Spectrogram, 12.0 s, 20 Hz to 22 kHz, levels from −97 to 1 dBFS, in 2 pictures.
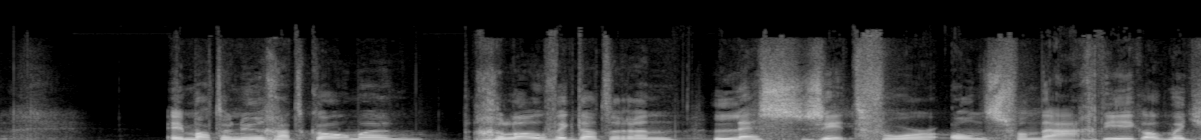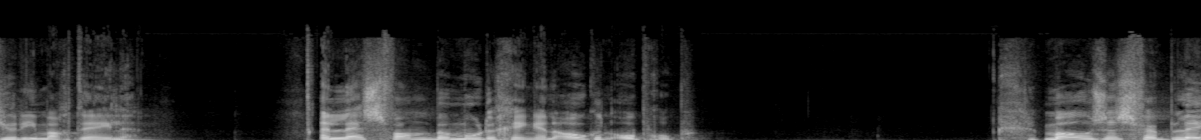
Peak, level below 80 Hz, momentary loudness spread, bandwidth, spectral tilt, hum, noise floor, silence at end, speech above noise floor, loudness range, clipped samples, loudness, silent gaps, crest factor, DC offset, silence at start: -4 dBFS; -64 dBFS; 7 LU; 17.5 kHz; -4.5 dB/octave; none; -83 dBFS; 0 s; 59 dB; 4 LU; under 0.1%; -24 LUFS; none; 22 dB; under 0.1%; 0.85 s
